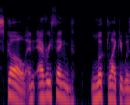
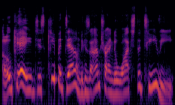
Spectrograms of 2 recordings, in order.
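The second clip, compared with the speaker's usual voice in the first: high, distracted mother; a mom busy with the TV; mom's voice; 10 semitones higher than usual. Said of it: "said Sonic's mom".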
